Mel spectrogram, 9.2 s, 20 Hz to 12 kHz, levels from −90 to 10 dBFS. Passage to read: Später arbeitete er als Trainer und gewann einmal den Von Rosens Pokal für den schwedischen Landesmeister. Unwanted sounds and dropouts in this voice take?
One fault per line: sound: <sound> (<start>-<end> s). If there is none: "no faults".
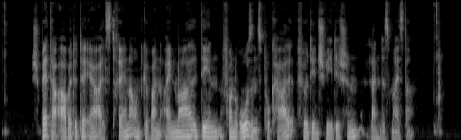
no faults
